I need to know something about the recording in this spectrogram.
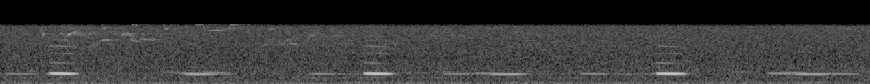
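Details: Fire-bellied toads calling in spring: soft, mellow, hooting notes. Several callers overlap, each note repeated every one to three seconds, some louder and nearer than others. Faint birdsong sits in the background.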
